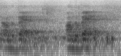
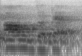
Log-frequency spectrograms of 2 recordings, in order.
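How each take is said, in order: First: "on the bed" run together, "the" as a quick "duh"; quick "on-duh-bed", no th sound; linked sounds. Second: "on the bed" with "the" said separately; careful, separated "on the bed"; fully pronounced THE. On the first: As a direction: link "on the bed" into one chunk. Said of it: "you say". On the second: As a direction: say "on the bed" unlinked, word by word. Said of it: "don't say". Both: Shown as a demonstration.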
